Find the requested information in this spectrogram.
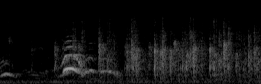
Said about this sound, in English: Don't clap for that shit.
